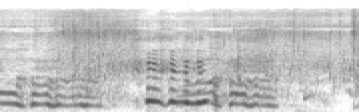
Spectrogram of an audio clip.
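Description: A large eel splashing as it thrashes in shallow water while it is hauled out by hand on a line. A man's excited wordless exclamations run over it and are the loudest sound.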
